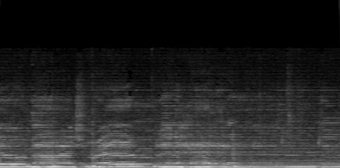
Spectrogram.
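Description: A young woman singing, holding long notes, with an acoustic guitar accompanying her.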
